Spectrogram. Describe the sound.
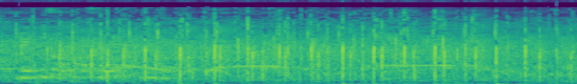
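An audience breaks into steady applause, many hands clapping in a dense, crackling wash that holds at an even loudness, with faint voices and a few whoops mixed underneath.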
